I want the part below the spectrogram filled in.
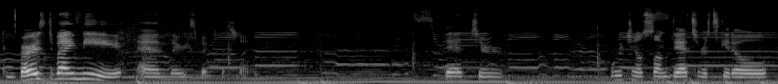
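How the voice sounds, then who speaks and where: A woman's voice: fairly low pitch, steady tone, measured pace, long pauses. A woman hosting a reaction video, commenting casually as she goes. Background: background music.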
